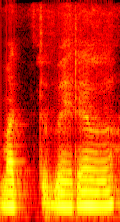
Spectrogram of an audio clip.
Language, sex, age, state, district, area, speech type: Kannada, male, 30-45, Karnataka, Bidar, urban, spontaneous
